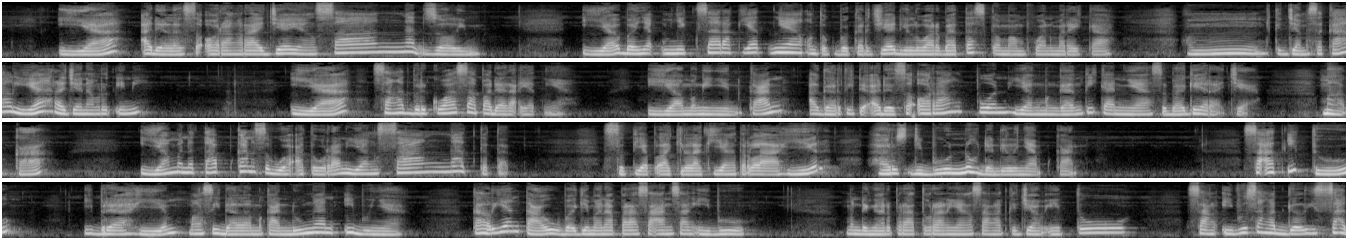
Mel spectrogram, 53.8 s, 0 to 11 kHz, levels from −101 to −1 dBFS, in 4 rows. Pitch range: 160-205 Hz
